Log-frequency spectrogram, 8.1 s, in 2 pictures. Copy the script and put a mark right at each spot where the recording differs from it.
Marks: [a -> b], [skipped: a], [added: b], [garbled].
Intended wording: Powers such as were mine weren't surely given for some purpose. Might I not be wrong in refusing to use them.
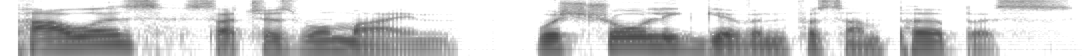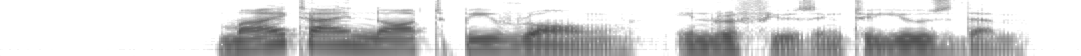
Powers such as were mine [weren't -> were] surely given for some purpose. Might I not be wrong in refusing to use them.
